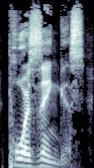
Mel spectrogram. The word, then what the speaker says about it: Porzingis: The New York Knicks go out, and they draft Kristaps, I believe that's the way you pronounce the dude's name, Porzingis.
